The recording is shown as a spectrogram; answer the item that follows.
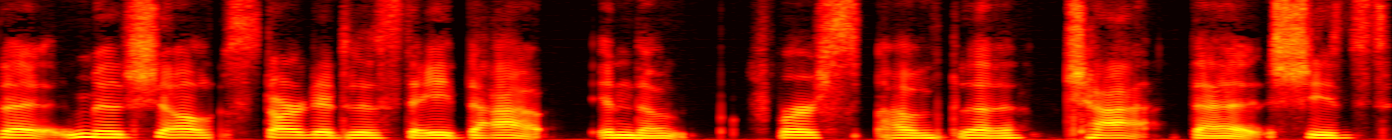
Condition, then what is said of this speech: Aphasia. Why it was so hard for me to say aphasia forever.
